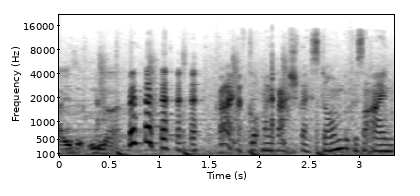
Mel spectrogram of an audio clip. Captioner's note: laughs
